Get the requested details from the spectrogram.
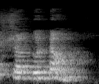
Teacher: शकटम में शा वर्ण जो है ये तालु से बोला जाता है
